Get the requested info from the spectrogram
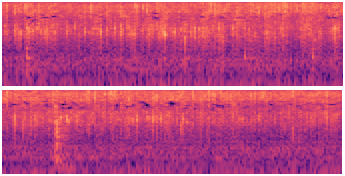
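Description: Sliced onions, green chillies and ginger-garlic paste sizzling and crackling in hot oil in a kadai while a wooden spatula stirs them, with a couple of sharper knocks of the spatula against the pan.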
